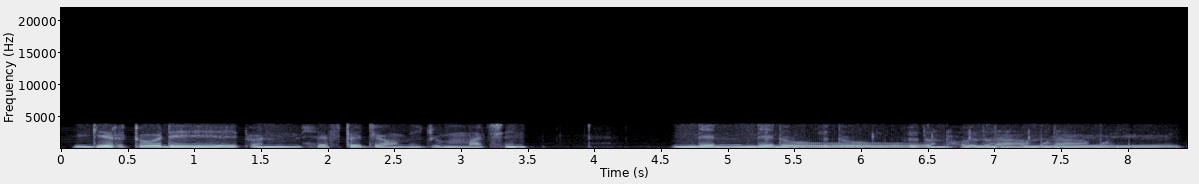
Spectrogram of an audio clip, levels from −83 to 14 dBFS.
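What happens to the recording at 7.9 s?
At 7.9 s you're hearing a doubled audio track: from 5.03 s right through to the end, the speech plays twice, with a second full-band copy trailing roughly 400 ms behind at about the same level. It jumps in abruptly and carries no decay or room colour, so it reads as a clean echo rather than reverb. That's likely the same signal being picked up again over a slower path, all within the narrow telephone band of the G.711 line.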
